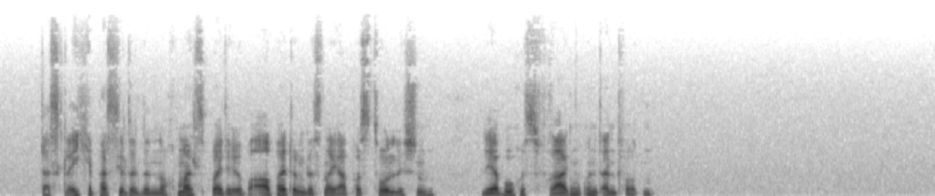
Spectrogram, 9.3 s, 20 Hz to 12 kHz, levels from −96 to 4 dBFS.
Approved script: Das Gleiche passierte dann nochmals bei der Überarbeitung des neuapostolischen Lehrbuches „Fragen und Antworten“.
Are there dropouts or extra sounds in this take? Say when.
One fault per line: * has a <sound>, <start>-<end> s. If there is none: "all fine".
all fine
